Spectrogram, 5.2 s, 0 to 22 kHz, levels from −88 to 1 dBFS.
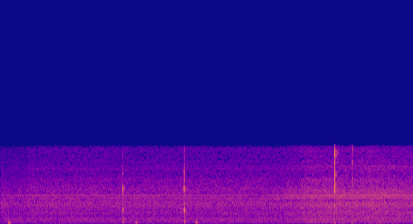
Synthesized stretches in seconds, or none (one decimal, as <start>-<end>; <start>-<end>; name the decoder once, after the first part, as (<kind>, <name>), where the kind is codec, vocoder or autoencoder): none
